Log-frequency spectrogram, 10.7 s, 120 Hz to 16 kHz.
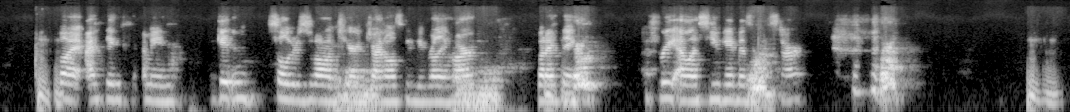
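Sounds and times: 
speech: 0:00.4 - 0:09.1
dogs barking: 0:05.6 - 0:06.1, 0:07.5 - 0:07.9, 0:08.8 - 0:09.1.

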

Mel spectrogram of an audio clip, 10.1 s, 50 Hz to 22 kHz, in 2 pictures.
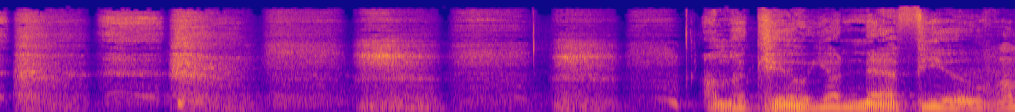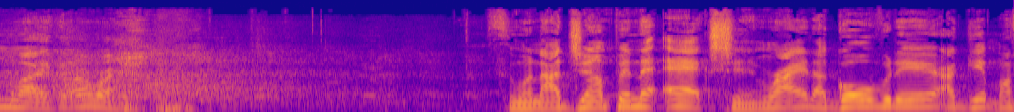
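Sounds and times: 
person imitating heavy exasperated breathing on the phone: 0:00.0 - 0:03.5
speech: 0:03.5 - 0:06.2, 0:07.6 - 0:10.1
laughter: 0:04.8 - 0:07.7.

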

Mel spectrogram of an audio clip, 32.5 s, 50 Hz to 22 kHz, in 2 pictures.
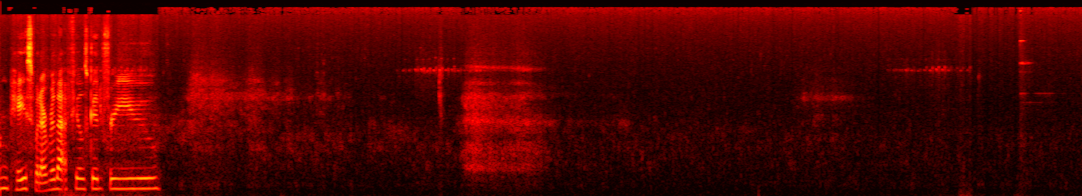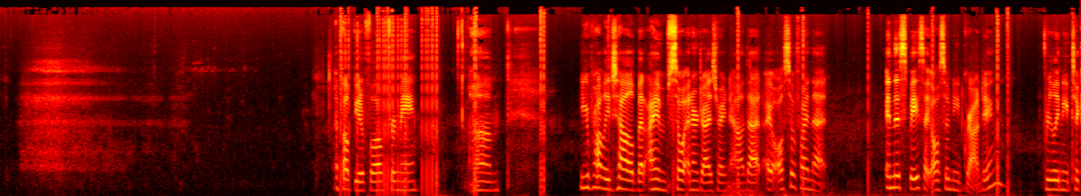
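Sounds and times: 
speech: 0:00.0 - 0:02.5, 0:21.3 - 0:22.6, 0:23.3 - 0:24.1, 0:24.9 - 0:28.7, 0:29.5 - 0:31.2, 0:31.9 - 0:32.4
deep breaths in through the nose and out through the mouth: 0:02.7 - 0:05.3, 0:06.8 - 0:08.5, 0:12.0 - 0:13.0, 0:16.4 - 0:19.4, 0:23.8 - 0:24.7.

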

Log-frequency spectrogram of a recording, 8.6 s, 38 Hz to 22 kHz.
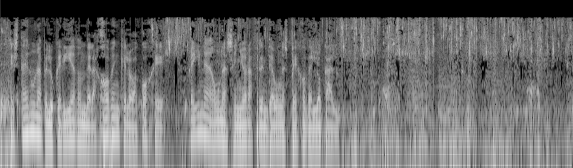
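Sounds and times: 
speech: 0:00.2 - 0:05.6
tap water running into a hair-washing basin in a hair salon: 0:02.2 - 0:08.5.

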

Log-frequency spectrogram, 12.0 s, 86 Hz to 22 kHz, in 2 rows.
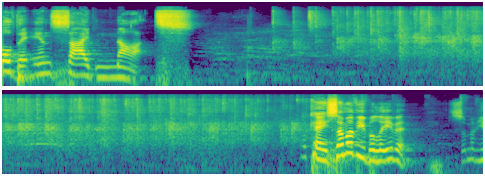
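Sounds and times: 
speech: 0:00.0 - 0:02.3, 0:09.8 - 0:12.0
congregation applause: 0:03.4 - 0:10.0.

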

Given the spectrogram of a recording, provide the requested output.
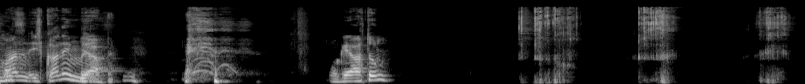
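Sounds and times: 
speech: 0:00.0 - 0:02.3, 0:03.3 - 0:04.0
crunching bites of brittle crackling: 0:05.2 - 0:06.8, 0:07.4 - 0:08.0.

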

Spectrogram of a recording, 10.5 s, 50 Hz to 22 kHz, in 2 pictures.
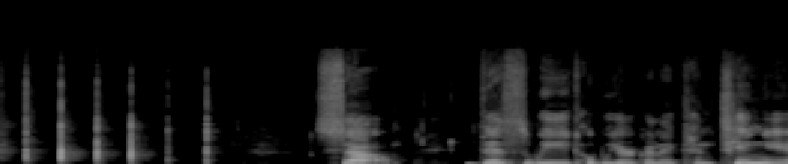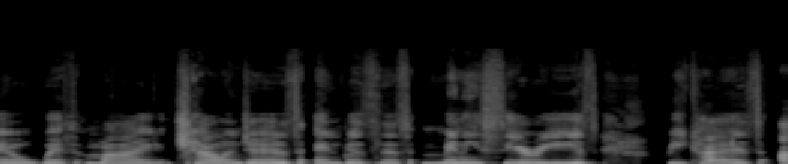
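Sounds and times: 
one person clapping hands: 0:00.0 - 0:01.6
speech: 0:02.2 - 0:10.5.

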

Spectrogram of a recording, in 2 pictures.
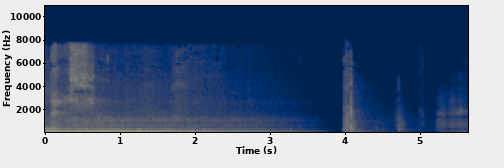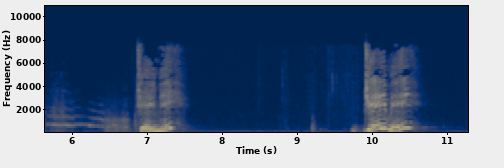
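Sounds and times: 
car being driven, engine and road rumble: 0:00.0 - 0:03.6
speech: 0:06.9 - 0:07.5, 0:09.7 - 0:10.6.

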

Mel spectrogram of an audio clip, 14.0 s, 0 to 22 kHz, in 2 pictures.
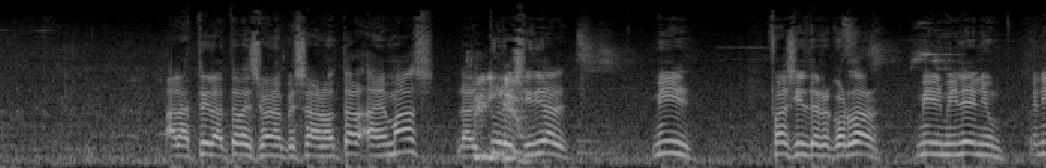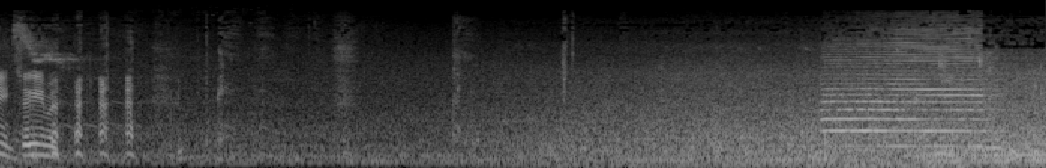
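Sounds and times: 
speech: 0:01.1 - 0:07.8
laughter: 0:03.2 - 0:03.6
car horn blast: 0:12.4 - 0:13.7.

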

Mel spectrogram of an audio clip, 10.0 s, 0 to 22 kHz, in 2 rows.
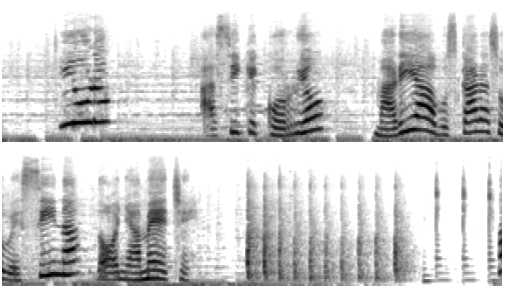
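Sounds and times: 
speech: 0:02.1 - 0:07.0
neighbor pounding hard and roughly on a door: 0:07.4 - 0:09.1.

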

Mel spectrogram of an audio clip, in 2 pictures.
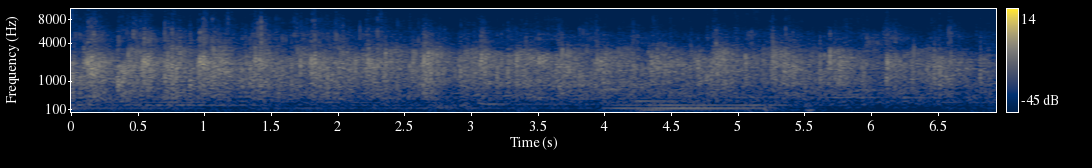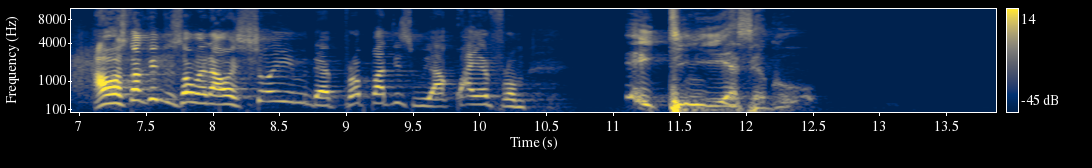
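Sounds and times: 
audience clapping: 0:00.0 - 0:08.6
speech: 0:07.1 - 0:12.4.

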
